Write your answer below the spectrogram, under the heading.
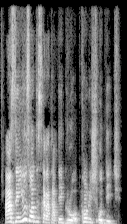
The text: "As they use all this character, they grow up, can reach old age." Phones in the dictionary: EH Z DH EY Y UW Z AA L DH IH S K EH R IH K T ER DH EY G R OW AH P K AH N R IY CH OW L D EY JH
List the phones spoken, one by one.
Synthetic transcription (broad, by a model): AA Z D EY Y UW Z AA L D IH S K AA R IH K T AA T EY G R OW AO P K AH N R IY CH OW D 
